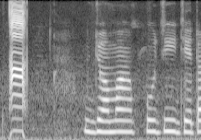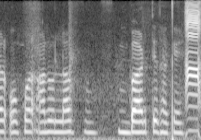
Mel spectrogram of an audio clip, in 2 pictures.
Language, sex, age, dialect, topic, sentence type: Bengali, female, 18-24, Western, banking, statement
